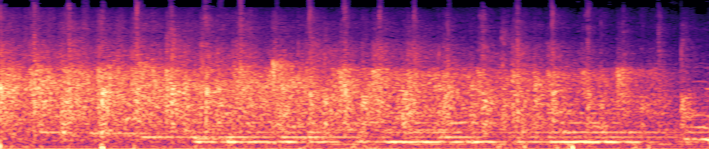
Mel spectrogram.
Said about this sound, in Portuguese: Uma salva de palmas.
